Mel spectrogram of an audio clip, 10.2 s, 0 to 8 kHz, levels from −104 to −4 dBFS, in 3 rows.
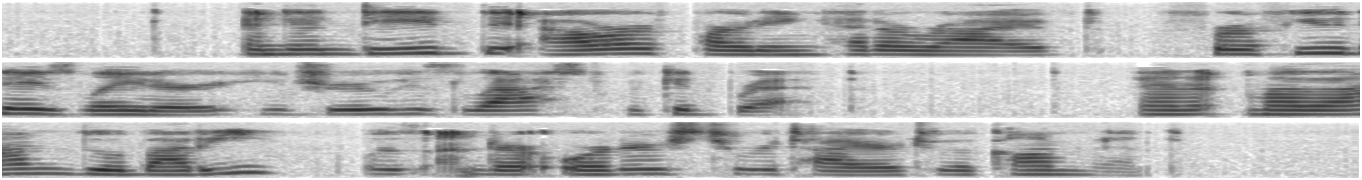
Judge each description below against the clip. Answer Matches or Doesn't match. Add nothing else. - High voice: Matches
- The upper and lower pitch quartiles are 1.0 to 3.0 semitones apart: Matches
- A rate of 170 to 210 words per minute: Matches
